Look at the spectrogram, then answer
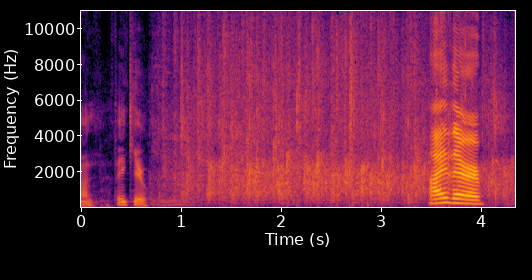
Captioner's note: applause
